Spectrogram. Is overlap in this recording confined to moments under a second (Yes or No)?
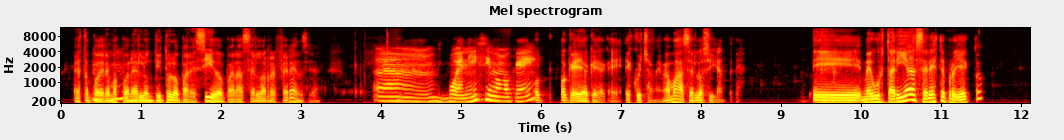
Yes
